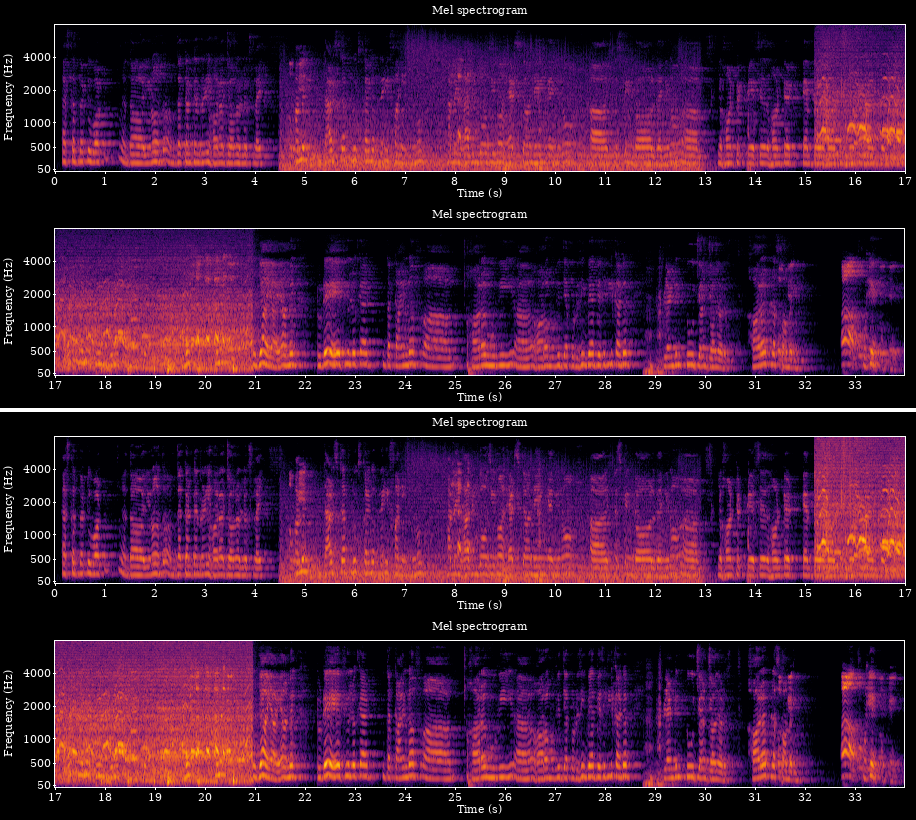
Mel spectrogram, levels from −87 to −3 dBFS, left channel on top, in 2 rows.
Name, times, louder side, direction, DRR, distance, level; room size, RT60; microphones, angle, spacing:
voice 1, 0.1-4.2 4.8-7.4 7.8-13.0 13.2-18.9 19.5-19.8 20.2-20.4 20.9-28.5 28.9-30.4 30.8-31.9 33.2-33.5, right 2 dB, 30° right, 1 dB, 1.1 m, -32 dB
sound 1, 4.5-12.9, equal, 5° left, 0.9 m, -37 dB
voice 2, 4.7-5.0 7.9-8.3 8.9-9.1 9.6-9.7 17.1-17.4 19.7-20.6 25.2-25.3 28.9-29.1 31.4-31.8 32.7-33.8, right 4 dB, 45° right, 5 dB, 3.0 m, -31 dB
sound 2, 15.2-20.9, right 5 dB, 65° right, 0.9 m, -26 dB
22.0 x 12.5 x 9.5 m, 1.0 s
head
